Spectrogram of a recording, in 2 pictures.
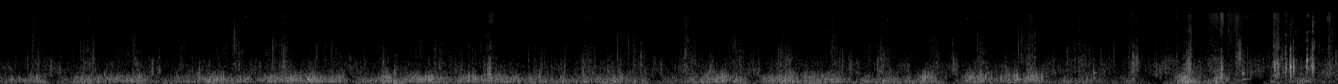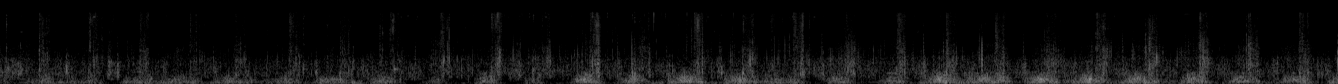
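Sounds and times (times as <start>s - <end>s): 
footsteps on a moose hunt walk: 0.3s - 26.7s.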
